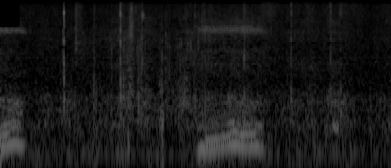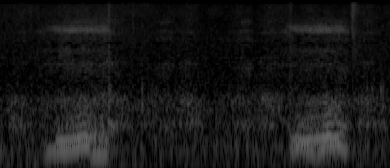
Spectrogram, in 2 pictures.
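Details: Sleeping puppy Labrador Retriever snoring beside a Weimaraner; three low, rumbling snores come about every three seconds, each with a faint breathy hiss above, separated by quiet breathing.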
